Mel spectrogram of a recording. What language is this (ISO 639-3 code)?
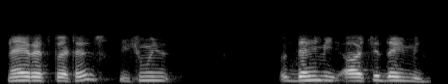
kas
